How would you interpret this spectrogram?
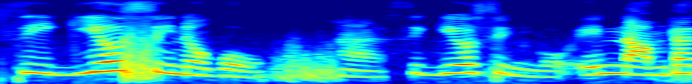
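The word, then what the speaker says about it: Shigeo Shingo: reduce human error and ইট was develop by সিয়াগো সিনহো from Japan sorry সিগিও এদের নামগুলো খুবই difficult pronounce করা তো সিগিও সিনোগো হ্যাঁ সিগিও সিনগো এর নামটা কিন্তু মনে রাখার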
